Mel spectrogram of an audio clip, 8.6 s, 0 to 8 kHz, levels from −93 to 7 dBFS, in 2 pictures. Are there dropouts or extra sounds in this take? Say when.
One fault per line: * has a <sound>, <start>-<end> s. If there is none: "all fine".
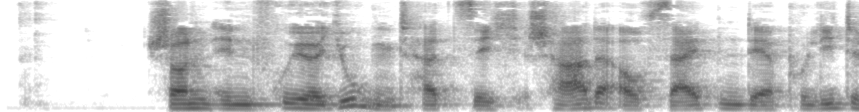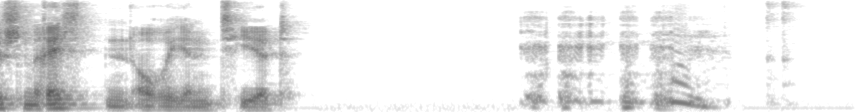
* has a throat clearing, 6.9-8.0 s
